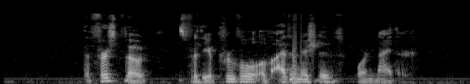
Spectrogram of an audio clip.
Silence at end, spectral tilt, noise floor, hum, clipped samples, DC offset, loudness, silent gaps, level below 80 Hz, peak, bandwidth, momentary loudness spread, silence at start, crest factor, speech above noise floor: 0.55 s; -5.5 dB/octave; -57 dBFS; none; under 0.1%; under 0.1%; -26 LUFS; none; -46 dBFS; -6 dBFS; 11.5 kHz; 14 LU; 0.85 s; 22 dB; 32 dB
